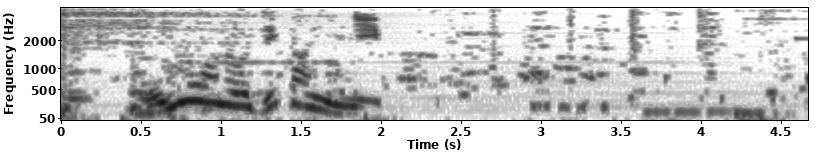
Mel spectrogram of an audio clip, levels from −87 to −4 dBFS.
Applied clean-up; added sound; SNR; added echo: classical method spectral subtraction.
